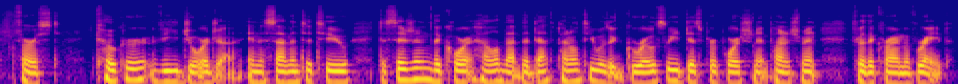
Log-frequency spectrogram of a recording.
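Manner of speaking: usual speaking voice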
